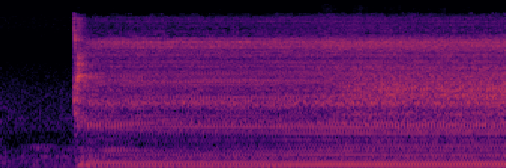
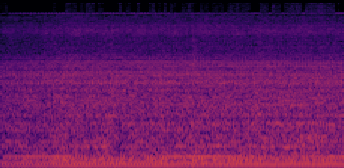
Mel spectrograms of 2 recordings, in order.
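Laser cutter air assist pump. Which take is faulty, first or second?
second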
